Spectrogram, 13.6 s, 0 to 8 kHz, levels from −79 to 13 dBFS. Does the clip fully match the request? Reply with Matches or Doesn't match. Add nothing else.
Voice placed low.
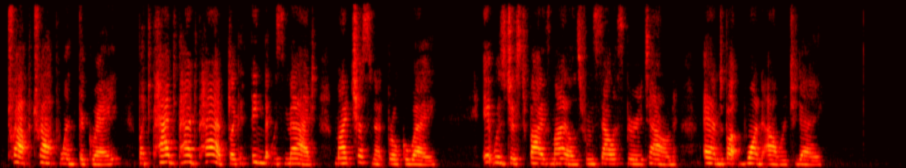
Doesn't match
